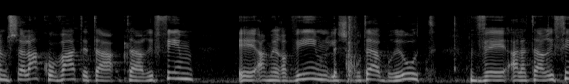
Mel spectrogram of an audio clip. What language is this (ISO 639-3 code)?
heb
